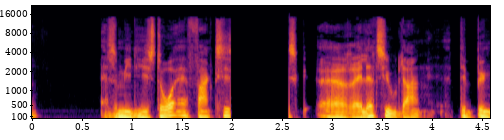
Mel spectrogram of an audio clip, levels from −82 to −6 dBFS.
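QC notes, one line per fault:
1.98–2.57 s rebuffering stall. After "min historie er" the speech drops to silence, then resumes exactly where it stopped. The player ran dry, adding about 0.59 s.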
